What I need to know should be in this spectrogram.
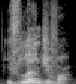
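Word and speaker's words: Slàinte mhath: terras altas das highlands que é pronunciado island' Vá então quando você vai fazer o tilintar dos copos né E hoje principalmente você fala num tom de voz forte island' vá que você desejando saúde e vida longa daquela pessoa o que você tá bem dando então é e a forma de escrever grande Vai nada tem a ver com a pronúncia grande não quero nem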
